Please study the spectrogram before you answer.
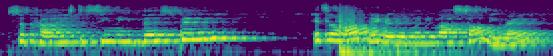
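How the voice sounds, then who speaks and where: A woman playing a proud, feral but soft-hearted giant wolf girl in an ASMR roleplay, with breathy, dramatic pauses. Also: on the high side. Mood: confident, awed. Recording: very echoey, distant from the mic.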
